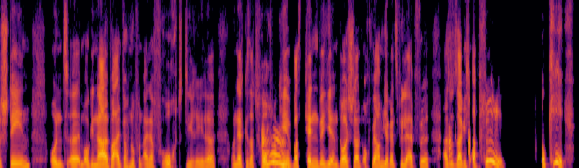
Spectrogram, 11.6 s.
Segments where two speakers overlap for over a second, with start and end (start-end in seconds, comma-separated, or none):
none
